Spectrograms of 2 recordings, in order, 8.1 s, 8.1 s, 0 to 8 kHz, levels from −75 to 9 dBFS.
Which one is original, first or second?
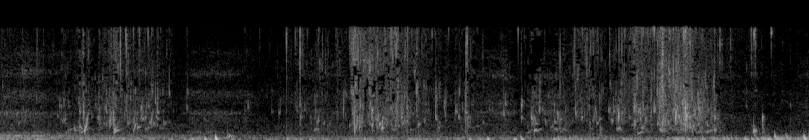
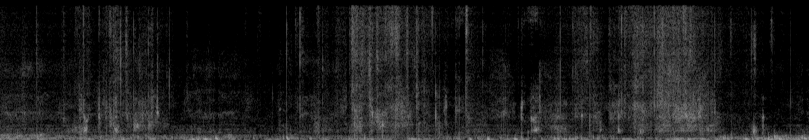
first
